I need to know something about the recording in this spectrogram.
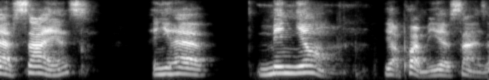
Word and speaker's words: mignon: do you say that have you ever had filet mignon you ever have filet mignon that's that's mignon all right so I'm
